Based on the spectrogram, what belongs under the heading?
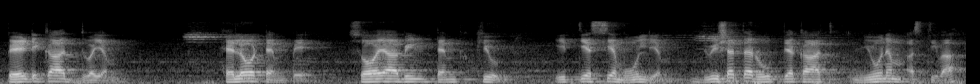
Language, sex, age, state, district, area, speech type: Sanskrit, male, 18-30, Karnataka, Bangalore Urban, urban, read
